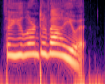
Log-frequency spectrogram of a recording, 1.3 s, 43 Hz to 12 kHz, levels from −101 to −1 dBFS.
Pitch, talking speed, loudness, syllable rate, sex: 295 Hz, 275 wpm, -16 LUFS, 7.1 syllables/s, female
